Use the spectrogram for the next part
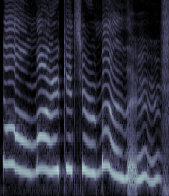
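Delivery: very high, slow wailing ghost voice; ghost mother. Acted. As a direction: moan like a pitiful ghost mom.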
